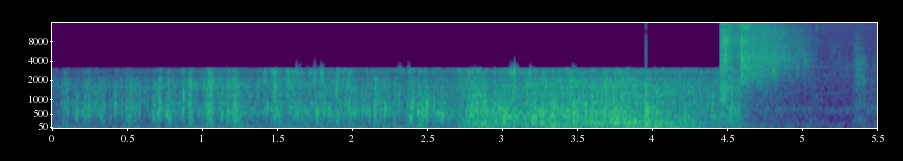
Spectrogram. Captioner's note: water landing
